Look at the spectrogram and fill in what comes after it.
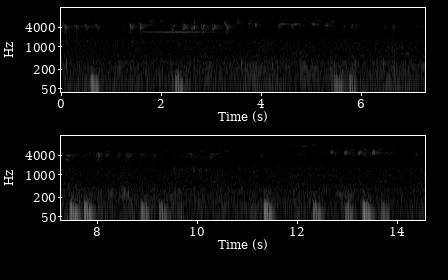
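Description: Near silence: faint, high bird chirps in the background, with a few soft low thumps scattered through.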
